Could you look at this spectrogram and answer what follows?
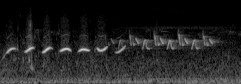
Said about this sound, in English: I love watching the birds and listening to what they have to say. They have a lot of opinions, you know, but people don't often care to hear them out.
